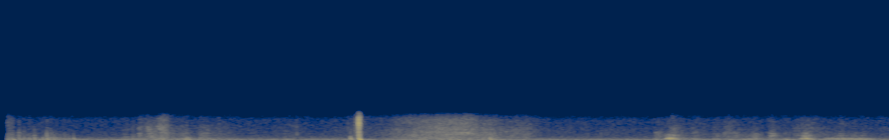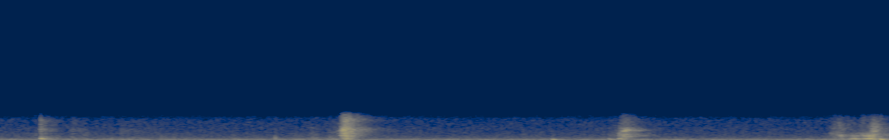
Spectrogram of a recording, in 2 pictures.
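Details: A puggle barking at his own reflection in a mirror gives short, sharp single barks spaced a few seconds apart over a low steady hum.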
